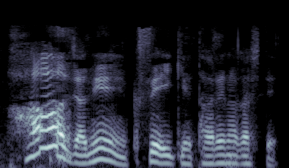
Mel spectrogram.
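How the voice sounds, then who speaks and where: A man co-hosting a casual podcast chat, scolding his partner in mock anger with sudden shouted jabs. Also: mid-range voice, wildly swooping pitch, a little slow, muffled recording. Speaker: podcast co-host.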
